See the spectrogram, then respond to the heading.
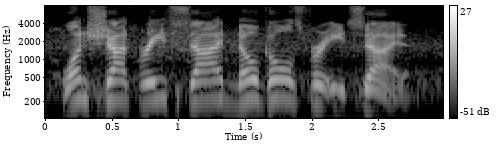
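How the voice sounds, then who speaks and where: A man speaks in a raised, projected voice with an excited, energetic tone. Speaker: sports play-by-play announcer. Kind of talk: hockey play-by-play commentary. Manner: fast, excited, energetic.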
